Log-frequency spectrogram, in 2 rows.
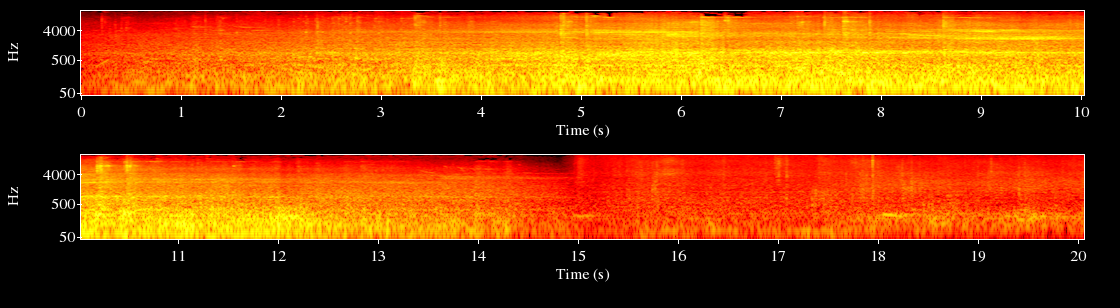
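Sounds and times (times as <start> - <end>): tram rumbling past: 0.8 - 20.0
wheel squeal from rails: 4.6 - 11.2.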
